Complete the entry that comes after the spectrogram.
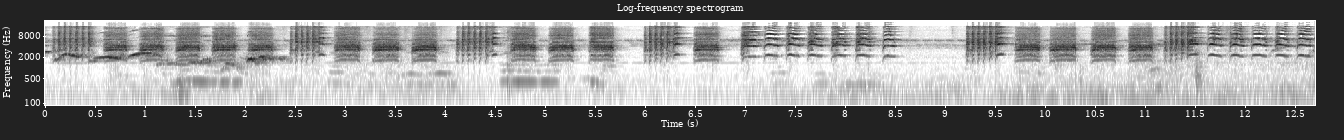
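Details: Cucak cungkok bulbul delivering a jenggot-flavoured master song for training champion birds; long series of harsh rapid bursts, about two per second, with brief rising whistled flourishes and a short pause near the end.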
